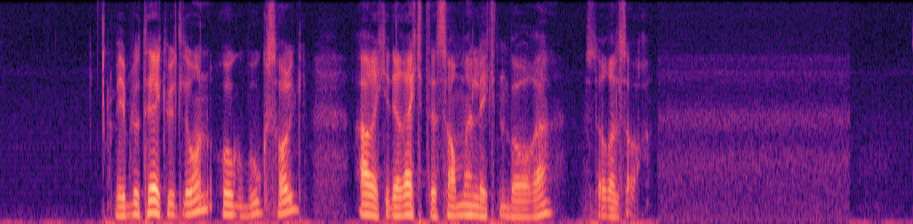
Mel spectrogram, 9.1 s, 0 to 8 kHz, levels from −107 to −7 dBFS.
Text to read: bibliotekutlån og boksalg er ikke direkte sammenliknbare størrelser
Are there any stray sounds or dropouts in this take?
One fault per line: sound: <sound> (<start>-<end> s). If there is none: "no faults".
no faults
